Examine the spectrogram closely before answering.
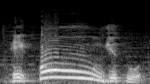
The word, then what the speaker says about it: recôndito: Próspero recebe acento gráfico a palavra recôndito tem quatro sílabas e a mais forte é a antepenúltima recôndito portanto esta palavra é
